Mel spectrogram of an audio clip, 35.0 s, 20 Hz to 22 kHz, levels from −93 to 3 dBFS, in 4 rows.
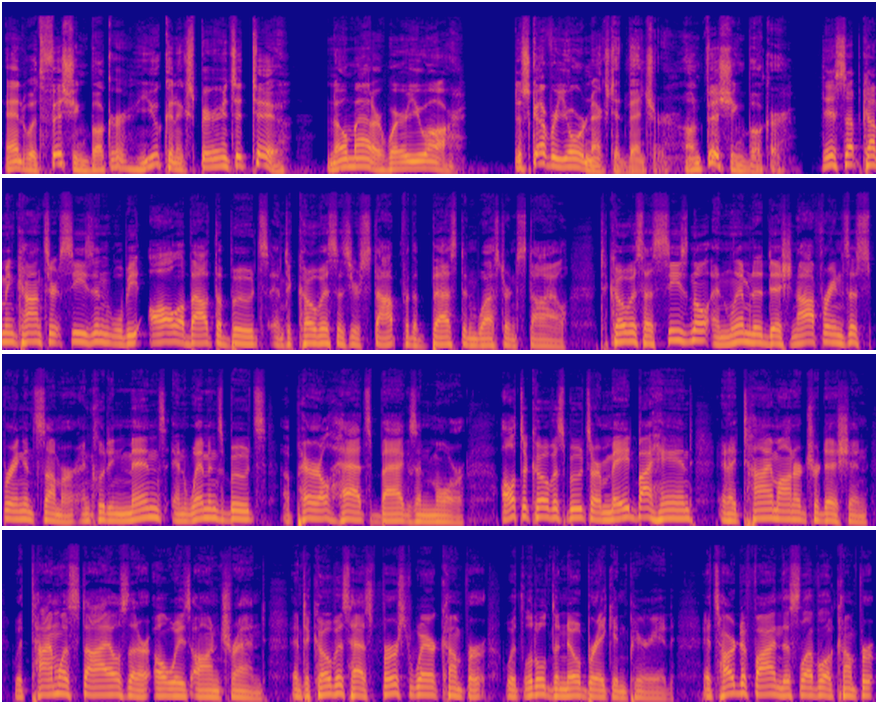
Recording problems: none

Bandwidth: 16 kHz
